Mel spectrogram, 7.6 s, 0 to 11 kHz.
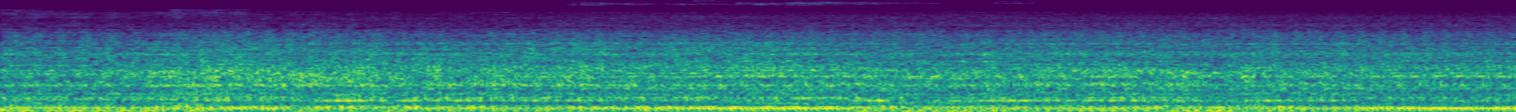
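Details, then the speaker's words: Mk3 Ford Cortina petrol engine just fitted with Accuspark electronic ignition, ballast bypassed to test: low idle hum with a slightly uneven note, speed wandering rather than holding; suspected carburettor/air, mixture then adjusted. "No, you're okay. That's fine. It's just it's wandering."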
